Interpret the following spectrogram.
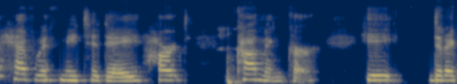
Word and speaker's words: Kaminker: I have with me today Hart Kaminker. Did I pronounce that correctly? Kaminker. That's. Why correct. don't you pronounce it for us so people get the right accent? So Kaminker, but you were pretty close.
